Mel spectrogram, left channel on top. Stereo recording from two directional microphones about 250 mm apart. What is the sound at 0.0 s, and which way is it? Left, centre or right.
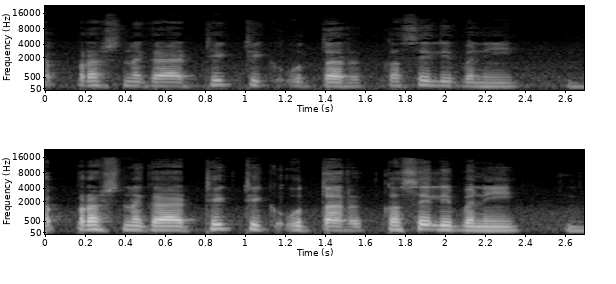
A man's voice, right.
